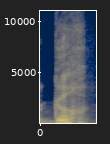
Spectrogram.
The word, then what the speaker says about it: GH: for good old GH, or Guh, as he's called. Guh. All right. That's how I would pronounce it. I don't expect Americans to pronounce it like that.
